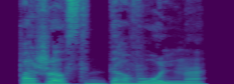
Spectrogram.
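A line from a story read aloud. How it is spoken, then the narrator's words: Soft but firm interruption. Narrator (Russian): Мягко, но решительно прервал живописательницу Фондорин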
